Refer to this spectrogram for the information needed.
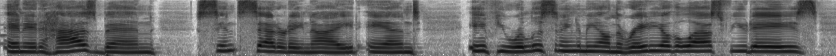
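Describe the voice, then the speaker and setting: A woman hosting a live show in casual chat, her voice hoarse, chatty and loose. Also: a little high, steady tone, moderate pace, darkish tone. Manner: chatty, talks to her dog between remarks. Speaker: host.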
